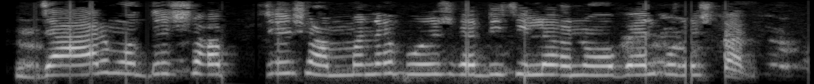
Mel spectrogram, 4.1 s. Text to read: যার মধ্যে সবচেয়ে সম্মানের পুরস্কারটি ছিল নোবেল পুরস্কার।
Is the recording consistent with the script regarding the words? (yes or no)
yes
